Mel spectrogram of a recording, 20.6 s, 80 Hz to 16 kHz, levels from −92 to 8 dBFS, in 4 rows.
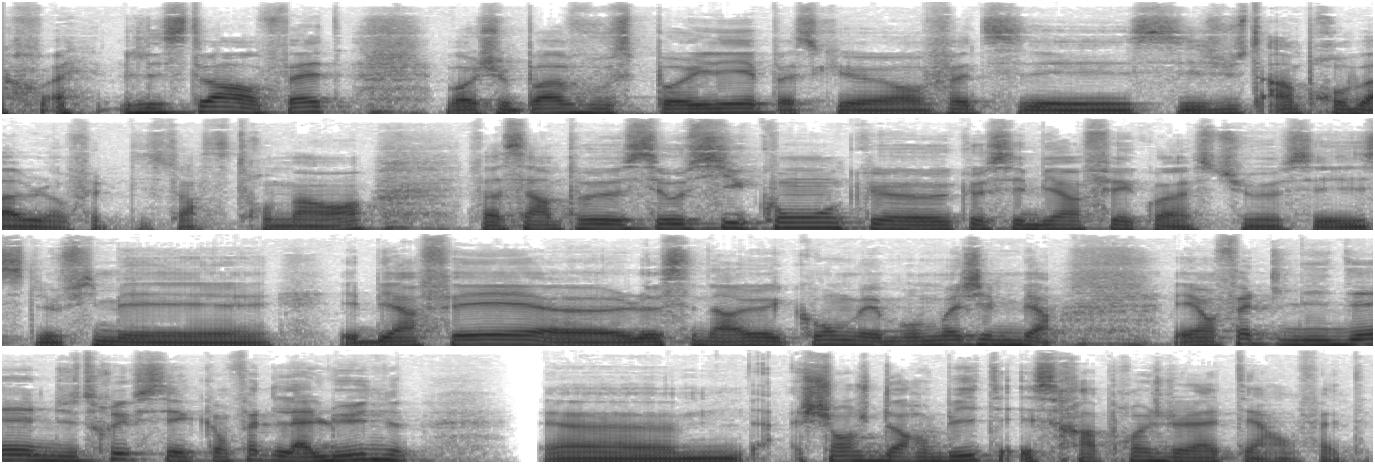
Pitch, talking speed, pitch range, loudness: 100 Hz, 235 wpm, 85-110 Hz, -16 LUFS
